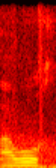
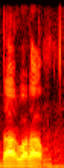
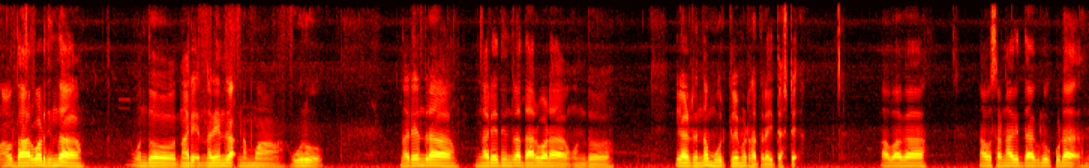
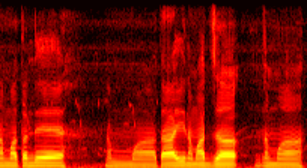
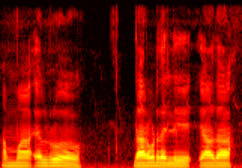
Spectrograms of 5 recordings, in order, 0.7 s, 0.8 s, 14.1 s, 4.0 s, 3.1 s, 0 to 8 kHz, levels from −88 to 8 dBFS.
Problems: none marked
